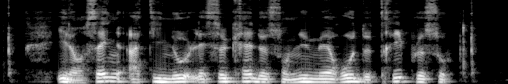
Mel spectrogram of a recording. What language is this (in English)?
French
